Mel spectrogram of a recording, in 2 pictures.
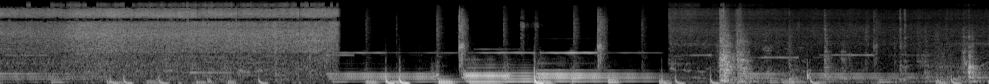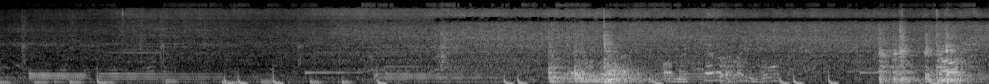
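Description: Vegetables sizzle on a Blackstone griddle, a loud steady frying hiss throughout, broken by the scrape and clatter of a spatula folding the veggies, with brief talk partway through.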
